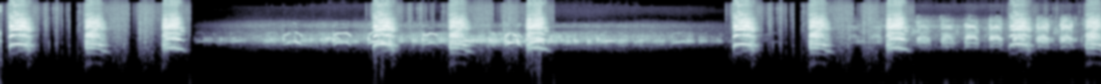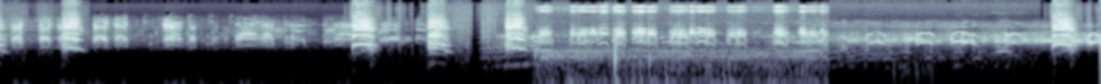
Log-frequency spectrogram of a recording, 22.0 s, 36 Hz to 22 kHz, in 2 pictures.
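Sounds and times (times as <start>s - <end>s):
geese honking: 2.8s - 5.6s, 7.4s - 22.0s.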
